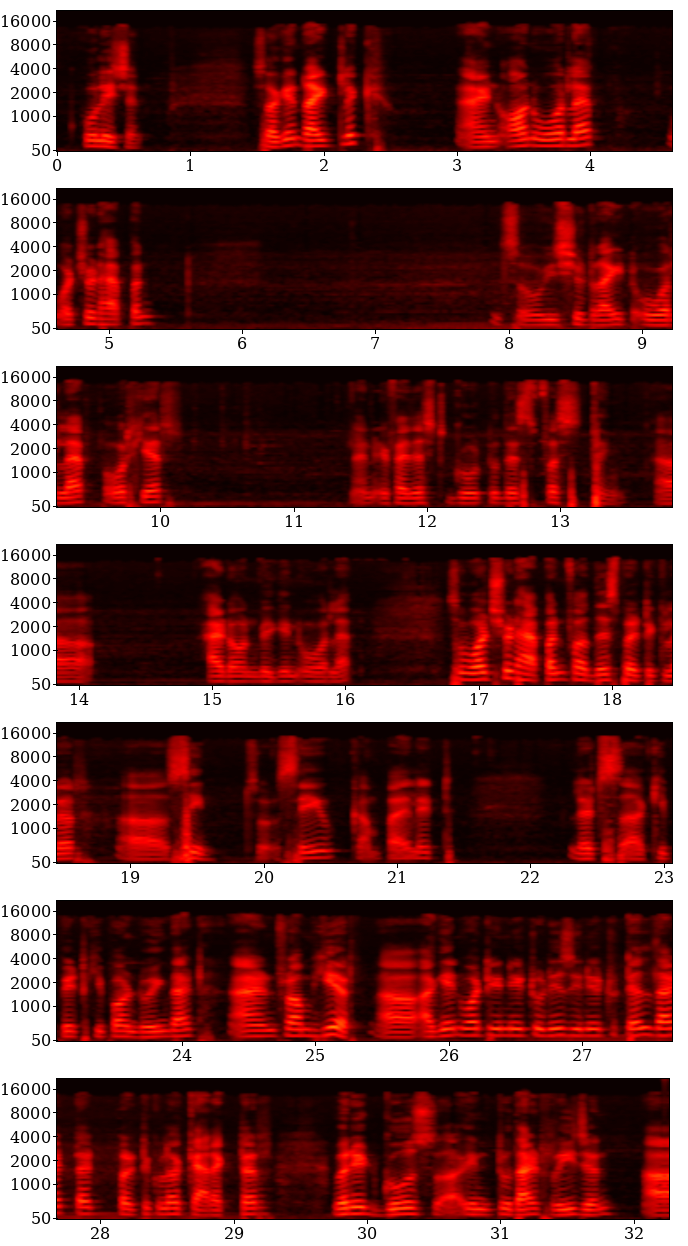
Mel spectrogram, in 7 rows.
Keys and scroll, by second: 3.9 o, 4.5 n, 9.4-11.2 typing.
